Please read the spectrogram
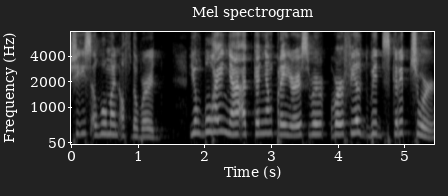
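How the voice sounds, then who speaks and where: Moderate pace, ordinary pitch variation and big swings in loudness. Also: woman, high pitch for a woman. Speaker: preacher. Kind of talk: sermon. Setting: church service.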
